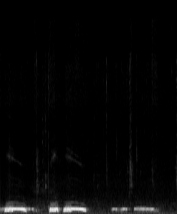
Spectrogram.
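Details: Cooing of a decoy spotted dove for training newly caught birds: a drawn-out low coo, a short note with another long coo, then a softer broken two-part coo.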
